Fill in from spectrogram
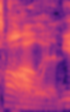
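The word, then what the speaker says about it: Khalen: I thought it was Kalen because it's K-H-A-L-E-N, but it's Colin. – It's pronounced Colin.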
